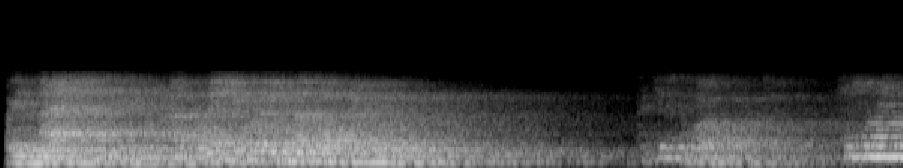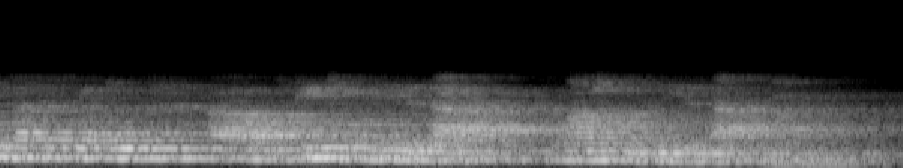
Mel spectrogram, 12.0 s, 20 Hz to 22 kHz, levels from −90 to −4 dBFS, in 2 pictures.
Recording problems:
room echo; strong; dies away in 3 s
off-mic speech; far
high frequencies cut off; severe; nothing above 4 kHz

